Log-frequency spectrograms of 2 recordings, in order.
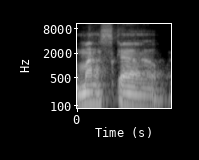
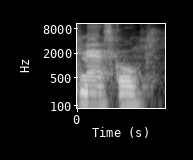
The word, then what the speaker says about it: Mascall: um mascall moscow i don't know how to pronounce that last name forgive me um it's maskel maskel okay how old are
